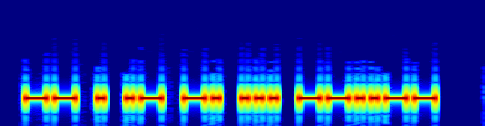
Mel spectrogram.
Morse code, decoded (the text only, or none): MEANS,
